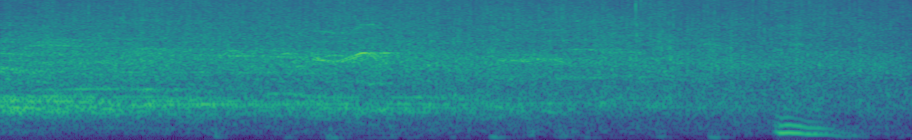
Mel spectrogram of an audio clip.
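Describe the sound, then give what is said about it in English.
A church audience applauds a preacher steadily, a dense wash of clapping that holds at an even, fairly loud level, with a brief vocal sound surfacing near the end. “Would you clap?”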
